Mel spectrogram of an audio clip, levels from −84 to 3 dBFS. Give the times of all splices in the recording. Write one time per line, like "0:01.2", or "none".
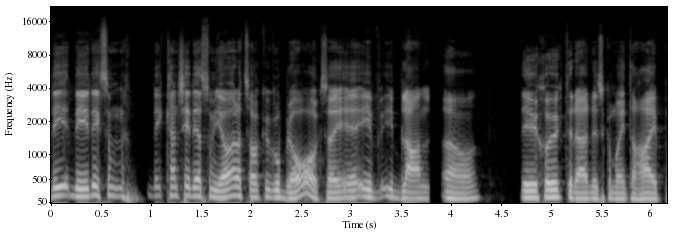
0:03.8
